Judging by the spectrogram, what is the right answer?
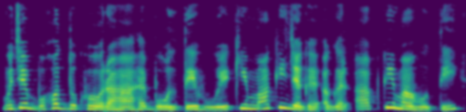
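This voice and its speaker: A woman voicing a caring grown daughter, calm and firm in her replies. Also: on the high side, a little slow, natural voice.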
